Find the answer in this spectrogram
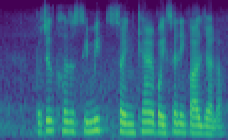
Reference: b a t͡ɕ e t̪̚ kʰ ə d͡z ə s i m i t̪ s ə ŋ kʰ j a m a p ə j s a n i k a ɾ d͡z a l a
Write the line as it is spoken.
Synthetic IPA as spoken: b ə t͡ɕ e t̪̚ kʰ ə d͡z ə s i m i t̪ s ə ŋ kʰ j a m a p ə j s a n i k a l d͡z a l a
